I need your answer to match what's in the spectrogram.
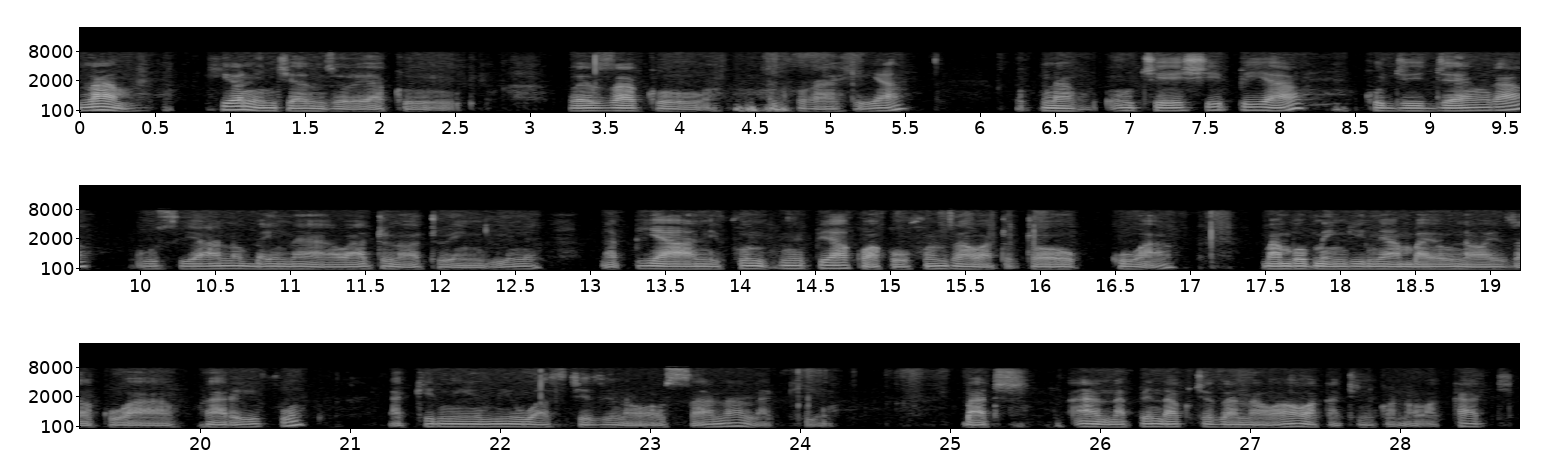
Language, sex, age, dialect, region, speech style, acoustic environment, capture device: Swahili, male, 18-24, Kenya - Nairobi Sheng-influenced, Kenya, happy; nervous; anxious; excited, people talking; appliances; music, mobile / Linux / Chrome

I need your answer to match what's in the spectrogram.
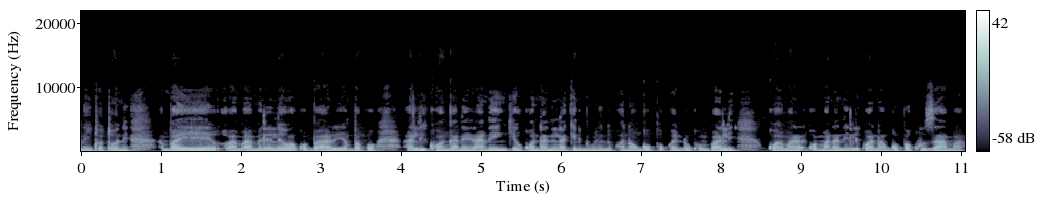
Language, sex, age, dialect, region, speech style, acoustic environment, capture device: Swahili, male, 25-34, Kenya - Mombasa, Kenya, happy; relaxed; focused; excited, nature; people talking, mobile / Linux / Chrome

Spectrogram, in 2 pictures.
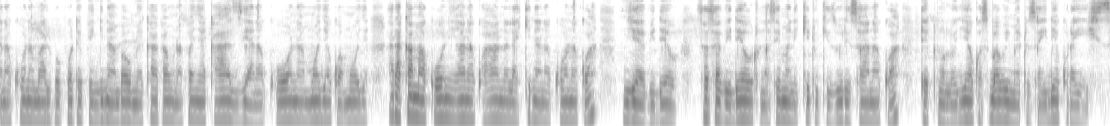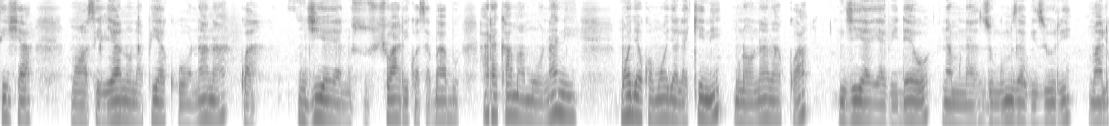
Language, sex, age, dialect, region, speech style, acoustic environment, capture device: Swahili, male, 25-34, Kenya - Mombasa, Kenya, happy; focused, people talking; traffic; music; construction; appliances, mobile / Linux / Chrome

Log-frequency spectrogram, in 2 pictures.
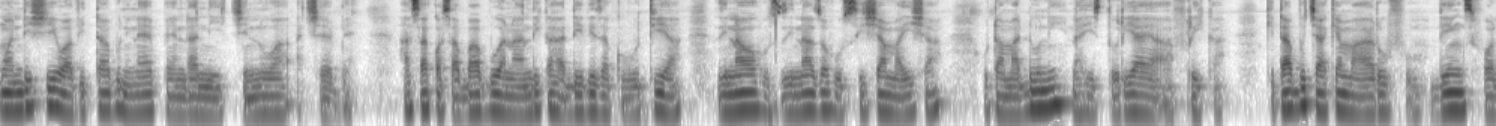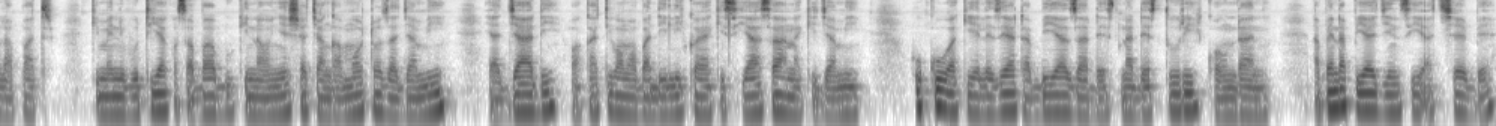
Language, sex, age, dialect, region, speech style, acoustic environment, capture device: Swahili, male, 18-24, Kenya - Nairobi Sheng-influenced, Kenya, excited; nervous, silence, mobile / Linux / Chrome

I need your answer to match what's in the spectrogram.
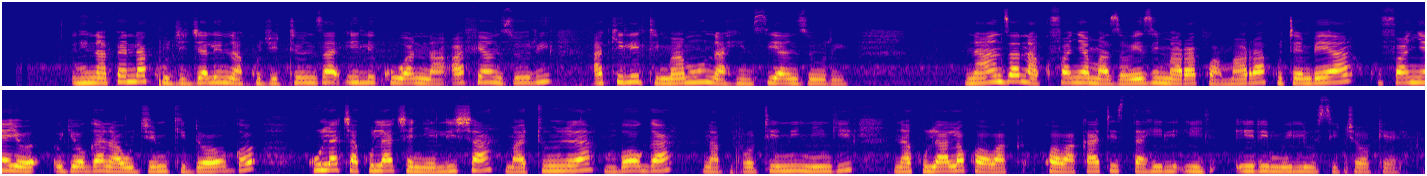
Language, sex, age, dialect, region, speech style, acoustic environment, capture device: Swahili, female, 25-34, Kenya - Nairobi Sheng-influenced, Kenya, anxious, traffic, mobile / Linux / Chrome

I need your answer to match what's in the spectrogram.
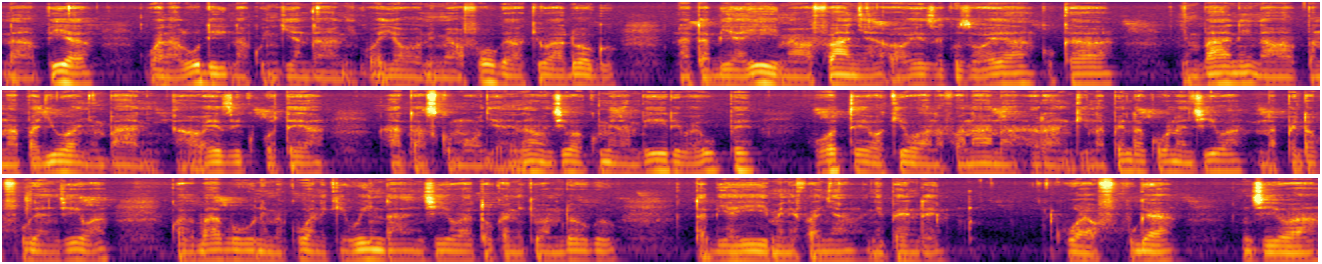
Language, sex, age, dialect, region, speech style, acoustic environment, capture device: Swahili, male, 25-34, Tanzania - Dar es Salaam, Tanzania, happy, silence, mobile / Linux / Chrome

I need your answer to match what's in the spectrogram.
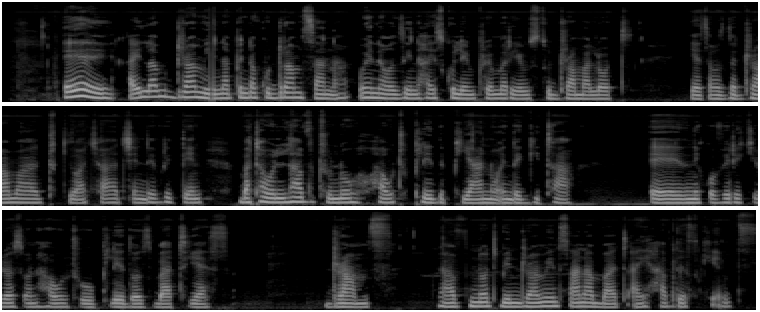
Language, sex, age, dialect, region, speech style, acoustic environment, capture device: Swahili, female, 25-34, Kenya - Nairobi Sheng-influenced, Kenya, happy, silence, mobile / Linux / Chrome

